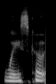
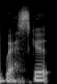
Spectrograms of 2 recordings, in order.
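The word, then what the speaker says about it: waistcoat: scoopneck waist coat yeah did you guys know the proper pronunciation of waist coat is actually wuit yes I've heard that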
